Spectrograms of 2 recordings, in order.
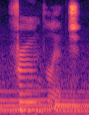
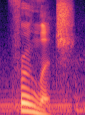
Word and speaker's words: Freundlich: Freundlich? Sorry, I gotta look this up. Y'all are gonna destroy me. Freundlich. Erwin Finlay. Freundlich.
